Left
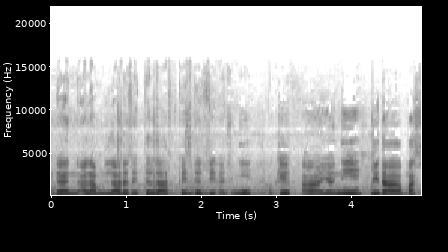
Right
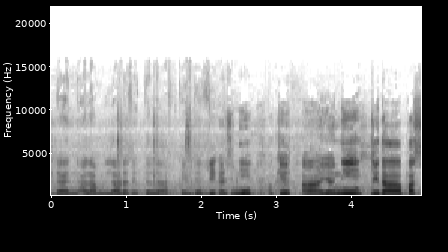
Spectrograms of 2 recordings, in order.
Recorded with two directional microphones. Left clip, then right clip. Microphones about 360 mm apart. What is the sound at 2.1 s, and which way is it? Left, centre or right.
Speech, right.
